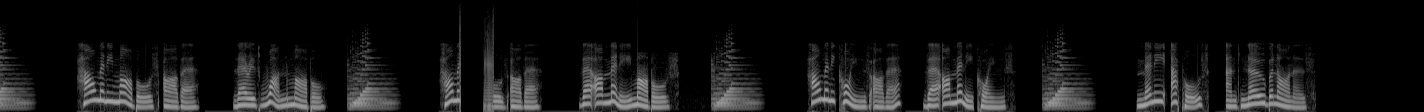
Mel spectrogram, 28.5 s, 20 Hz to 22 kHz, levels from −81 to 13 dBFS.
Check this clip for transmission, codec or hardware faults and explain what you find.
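Two faults show up, a pulled-and-replugged cable and a brief switch to a poorer input.

From 9.19 to 9.88 s the cable is pulled and plugged in. Breaking a live connection sends a pop down the line, and the signal then drops to near silence for about 0.64 s. As the plug goes back, the tip makes contact before the ground does, so the open input picks up 60 Hz mains buzz for about 0.18 s. A second pop marks the return of the sound.

From 12.75 to 14.30 s the input was likely switched to a poorer device. That path carries nothing above 3.8 kHz, so the sound abruptly turns dull and boxy with no gap at the switch, and the level stays about the same. A faint new noise floor sits far below the signal. At 14.30 s the full band returns and the sound clears again.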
